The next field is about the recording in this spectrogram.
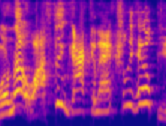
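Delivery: very high, eerie, creepy creature voice. Voicing a living book that blocks a player's path: voicing a creepy living book. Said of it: "He goes and he stands in front".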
